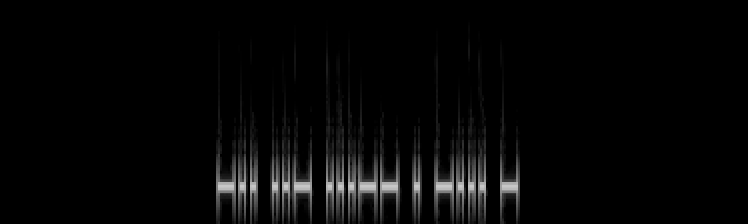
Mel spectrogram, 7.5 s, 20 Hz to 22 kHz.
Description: Morse code, heard as a keyed tone, about 22 wpm, 700 Hz. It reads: DU3EBT
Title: DXCC-100 Call Signs - 6 Characters - Repeated 2x - 22wpm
